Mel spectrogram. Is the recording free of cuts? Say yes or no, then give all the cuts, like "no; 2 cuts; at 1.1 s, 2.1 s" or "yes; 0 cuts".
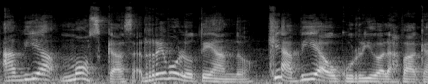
no; 1 cut; at 2.8 s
